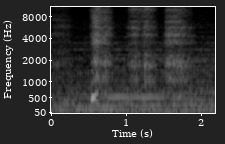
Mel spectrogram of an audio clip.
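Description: A young girl crying: three short gasping sobs about half a second apart, over soft sustained background music.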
